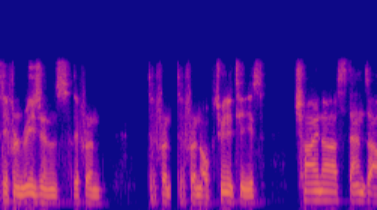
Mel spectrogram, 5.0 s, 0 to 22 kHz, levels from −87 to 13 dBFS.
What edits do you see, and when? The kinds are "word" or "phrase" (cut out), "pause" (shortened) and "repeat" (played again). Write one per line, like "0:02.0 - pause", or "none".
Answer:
0:01.0 - word
0:02.2 - repeat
